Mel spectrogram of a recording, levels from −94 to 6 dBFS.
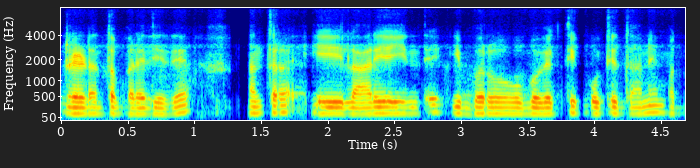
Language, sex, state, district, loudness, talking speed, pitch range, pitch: Kannada, male, Karnataka, Koppal, -22 LUFS, 115 wpm, 115-125 Hz, 120 Hz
